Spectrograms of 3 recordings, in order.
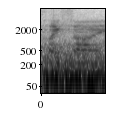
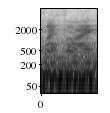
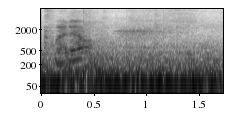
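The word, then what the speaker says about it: Cleddau: clay fire valley so depending on how you pronounce it it's either clay thigh or clef eye you see it's spelt c-l-e-d-d-a-u so for ages i was saying clad out one day i had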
